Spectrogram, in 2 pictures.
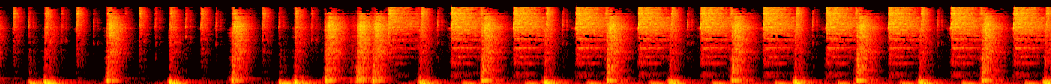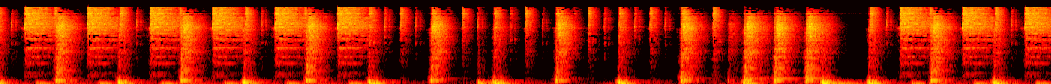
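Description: Background music with a steady drum-kit beat: kick drum, snare and hi-hat cymbals repeating evenly.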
